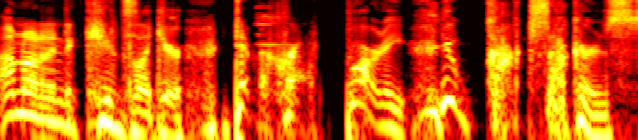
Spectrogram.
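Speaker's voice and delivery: put-on blowhard voice, pitch swinging all over. Reading out a quote to the other speaker: Alex Jones voice. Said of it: "let me get my Alex Jones voice on".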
